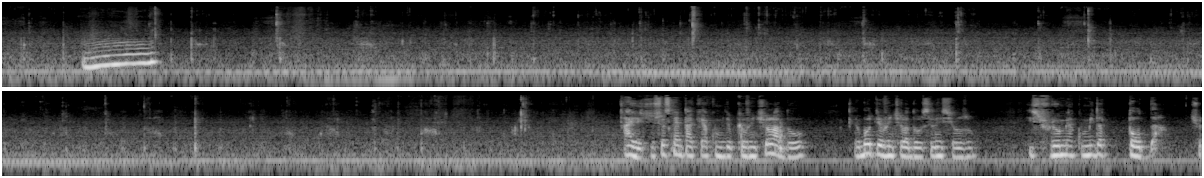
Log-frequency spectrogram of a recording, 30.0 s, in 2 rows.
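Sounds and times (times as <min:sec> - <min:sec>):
person chewing: 0:00.0 - 0:22.8
electric fan humming: 0:00.0 - 0:30.0.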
